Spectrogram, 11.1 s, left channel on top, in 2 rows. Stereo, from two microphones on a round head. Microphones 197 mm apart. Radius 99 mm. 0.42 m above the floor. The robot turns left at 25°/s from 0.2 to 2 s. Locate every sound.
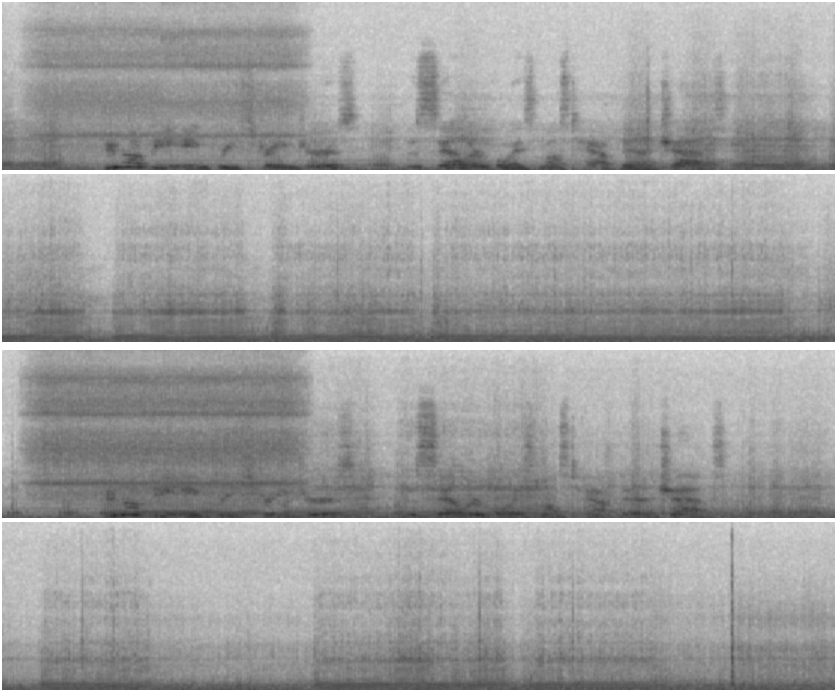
0.7 s a woman speaking: 60° right, 1.9 m; by 4.8 s 95° right, 1.9 m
